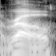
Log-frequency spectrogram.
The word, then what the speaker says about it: rho: times cross sectional area times speed so uh rho that's how this is pronounced it's the density in air so at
